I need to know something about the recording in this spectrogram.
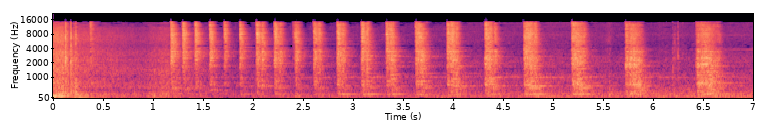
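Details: Old York package unit evaporator blower motor, unit not cooling: sharp rhythmic scraping ticks about four a second, spacing out as motor slows; motor rubbing, suspected worn bearing losing alignment; motor later replaced.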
